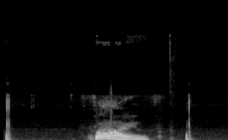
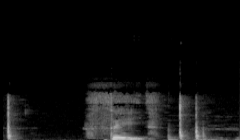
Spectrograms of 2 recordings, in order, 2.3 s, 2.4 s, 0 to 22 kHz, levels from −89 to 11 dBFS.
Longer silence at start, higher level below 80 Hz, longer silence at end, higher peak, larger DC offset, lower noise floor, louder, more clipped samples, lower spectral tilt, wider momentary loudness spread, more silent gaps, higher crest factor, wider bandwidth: about the same, 0.05 s vs 0.05 s; second, -66 dBFS vs -56 dBFS; about the same, 0.4 s vs 0.35 s; about the same, -2 dBFS vs -4 dBFS; neither; second, -65 dBFS vs -72 dBFS; first, -14 LUFS vs -21 LUFS; neither; first, -8 dB/octave vs -5 dB/octave; first, 22 LU vs 18 LU; neither; about the same, 16 dB vs 20 dB; about the same, 7.2 kHz vs 7.8 kHz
